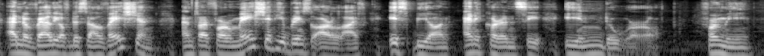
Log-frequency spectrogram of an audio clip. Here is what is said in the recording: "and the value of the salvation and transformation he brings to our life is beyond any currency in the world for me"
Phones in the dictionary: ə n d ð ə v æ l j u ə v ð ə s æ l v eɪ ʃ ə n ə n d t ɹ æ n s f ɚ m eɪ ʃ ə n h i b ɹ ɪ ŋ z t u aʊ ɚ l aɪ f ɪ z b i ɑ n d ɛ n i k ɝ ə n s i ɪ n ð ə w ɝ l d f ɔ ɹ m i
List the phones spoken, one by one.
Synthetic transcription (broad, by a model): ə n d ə v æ l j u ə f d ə s æ l v eɪ ʃ ə n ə n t ɹ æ n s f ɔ m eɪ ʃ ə n h i b ɹ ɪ ŋ s t u aʊ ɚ l aɪ f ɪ s b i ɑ n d ɛ n i k ɝ ə n s i ɪ n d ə w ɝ l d f ɔ ɹ m i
